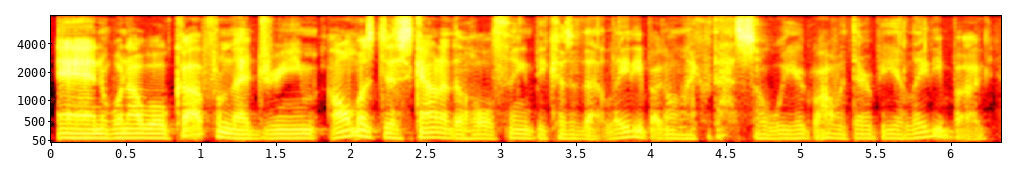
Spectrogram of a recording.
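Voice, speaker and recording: A male host from Ukraine and a native Russian speaker, telling a personal story with animated bursts and restarts. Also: lowish voice, quick pace, gravelly. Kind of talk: storytelling interview chat.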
